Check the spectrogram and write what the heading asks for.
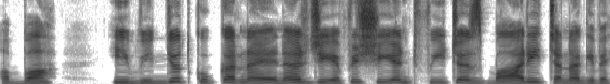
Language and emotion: Kannada, surprised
